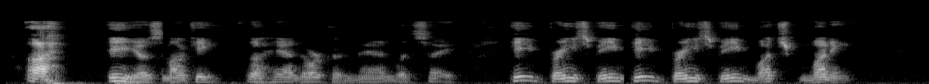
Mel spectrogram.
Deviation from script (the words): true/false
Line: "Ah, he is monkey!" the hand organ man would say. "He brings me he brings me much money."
false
